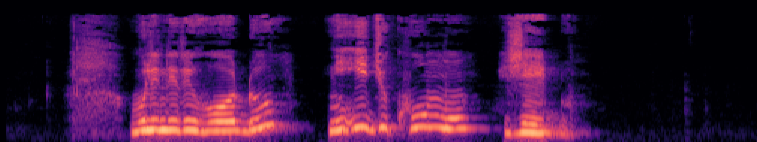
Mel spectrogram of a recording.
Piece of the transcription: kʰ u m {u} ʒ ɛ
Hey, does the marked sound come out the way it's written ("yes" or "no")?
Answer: yes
